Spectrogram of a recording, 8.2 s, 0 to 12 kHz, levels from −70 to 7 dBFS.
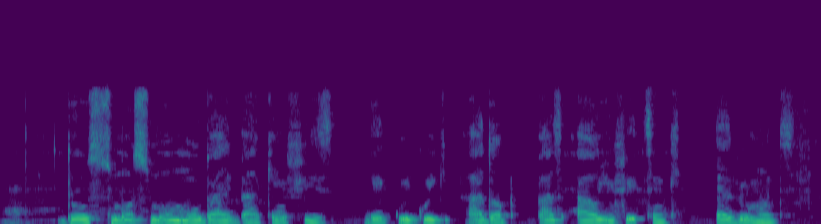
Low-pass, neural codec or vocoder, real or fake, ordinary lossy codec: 7.2 kHz; codec, 16 kHz, 4 kbps, FreqCodec, larger model; fake; none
